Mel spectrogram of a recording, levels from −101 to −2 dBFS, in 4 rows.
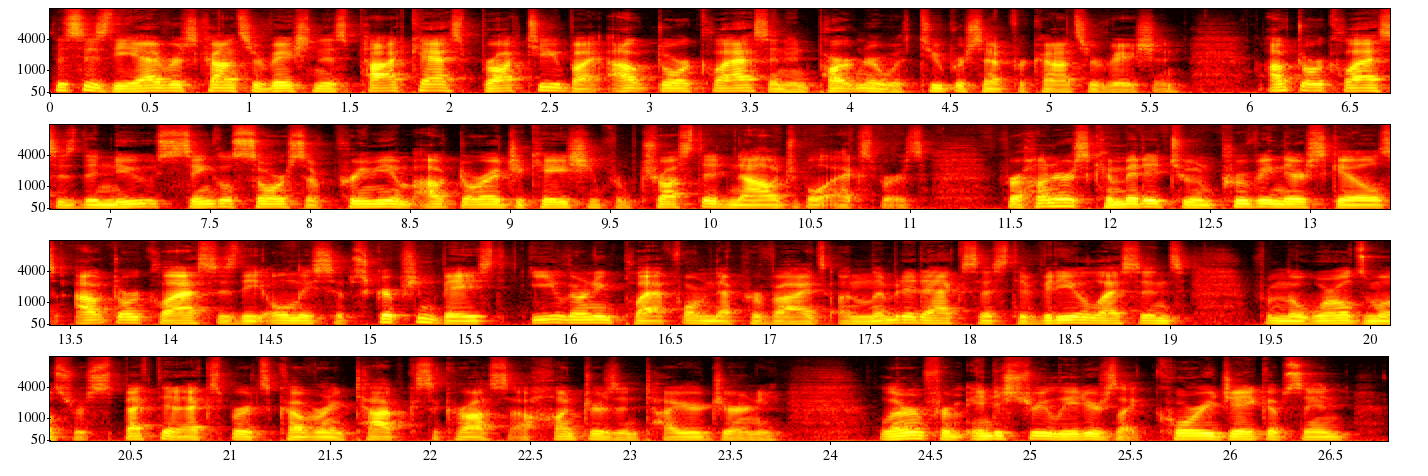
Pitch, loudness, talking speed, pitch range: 110 Hz, -27 LUFS, 175 wpm, 100-120 Hz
